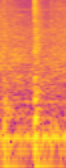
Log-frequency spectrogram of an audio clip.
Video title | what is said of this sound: Veneer Test - Phoenix FloorWorx Inc. | I can hear some hollow pockets underneath here, under all of them.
